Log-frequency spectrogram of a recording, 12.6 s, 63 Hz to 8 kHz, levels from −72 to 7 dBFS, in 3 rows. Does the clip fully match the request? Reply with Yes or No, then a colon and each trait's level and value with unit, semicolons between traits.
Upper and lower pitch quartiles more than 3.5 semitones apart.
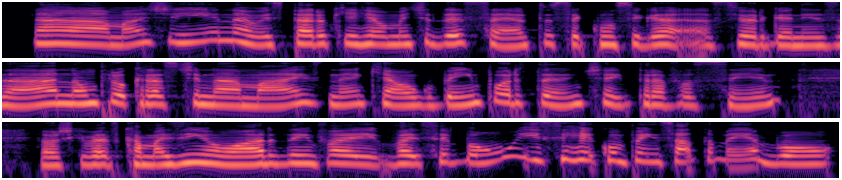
No: narrow, 2.6 semitones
